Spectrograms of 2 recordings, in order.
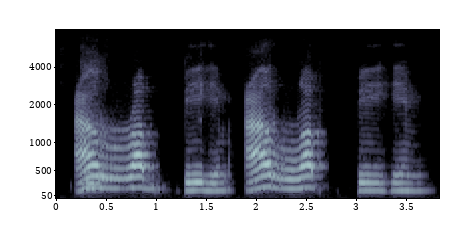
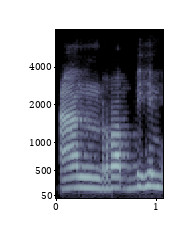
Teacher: Pasti dia akan pindah. Nunnya jadi hilang, berpindah kepada huruf ra. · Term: Idgham bila guna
